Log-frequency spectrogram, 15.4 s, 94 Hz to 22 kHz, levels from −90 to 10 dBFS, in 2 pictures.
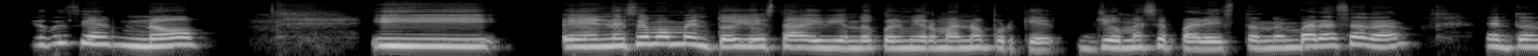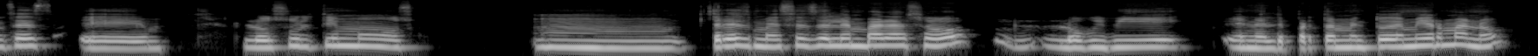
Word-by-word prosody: yo 285 - -7
decía: 335 -1 +1
"No", 280 +2 +2 0.8
y 255 -3 +3 0.2
en 245 +1 +3
ese 290 +4 +3
momento 305 -6 +2
yo 245 0 +1
estaba 235 -1 0
viviendo 215 0 -1
con 210 -1 -1
mi 220 - 0
hermano, 215 +1 -1
porque, 190 -4 -6
yo 215 +1 -1
me 225 +1 -2
separé 205 -5 0
estando 215 +2 -4
embarazada, 255 +3 +1 0.4
entonces, 245 +2 -1 0.2
eh, 200 -1 -2 0.5
los 220 +1 -1
últimos, 250 -2 -1 0.6
mm, 210 -3 -1
3 255 +3 +3
meses 250 +1 -1
del 265 0 +3
embarazo, 270 +5 +2
lo 230 - -3
viví 230 +1 -1
en 215 -2 0
el 205 - 0
departamento 225 +2 +1
de 245 - +4
mi 255 +1 +3
hermano. 285 +3 +1
240 Hz, 140 wpm, -23 LUFS, 220-265 Hz, 0.8 s, de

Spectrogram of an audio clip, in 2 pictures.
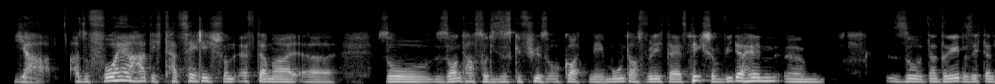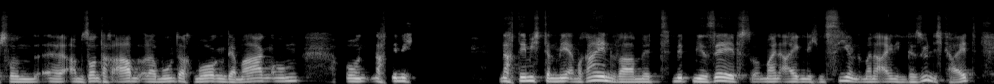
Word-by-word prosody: Ja, 115 -1 -3 0.2
also 125 -1 -5
vorher 175 +5 +5
hatte 155 0 0
ich 125 - -9
tatsächlich 145 +1 0
schon 130 -1 -1
öfter 140 0 0
mal, 115 -3 -1
äh, - - -33 0.3
so 120 -2 +2
sonntags 130 +2 0
so 130 - +2
dieses 120 +1 -4
Gefühl 130 +4 0
so: 130 +1 -6
„Oh 125 - -8
Gott, 130 -4 -1
ne, 120 -2 -3
montags 130 +1 -1
will 130 - +2
ich 130 -2 +1
da 125 - +1
jetzt 120 -1 0
nicht 185 +1 +3
schon 120 -3 0
wieder 160 +3 +5
hin, 160 +1 +3
ähm. 120 -2 -2 0.6
So, 135 -1 -1
da 130 +1 -2
drehte 135 +2 +2
sich 135 +2 -2
dann 135 -2 -1
schon, 125 -1 -1
äh, 130 -1 -3
am 135 -2 -4
Sonntagabend 140 +1 0
oder 130 -1 -1
Montagmorgen 135 0 0
der 120 -2 0
Magen 145 +5 0
um 160 +3 -3 0.4
und 145 0 +1
nachdem 155 - 0
ich 150 -1 -1 0.8
nachdem 165 +1 +3
ich 165 - -1
dann 150 -3 +1
mehr 150 +1 +3
im 130 - -5
Reinen 165 0 +4
war 120 -1 +2
mit 125 +1 -4
mit 150 0 -1
mir 135 -3 +4
selbst 155 -1 +3
und 130 - -8
meinen 135 0 -1
eigentlichen 125 -2 -4
Ziel 170 +7 0
und 125 -4 -4
meiner 125 0 -3
eigenen 125 -3 -4
Persönlichkeit, 130 +7 -2
130 Hz, 195 wpm, -23 LUFS, 125-145 Hz, 0.8 s, vorher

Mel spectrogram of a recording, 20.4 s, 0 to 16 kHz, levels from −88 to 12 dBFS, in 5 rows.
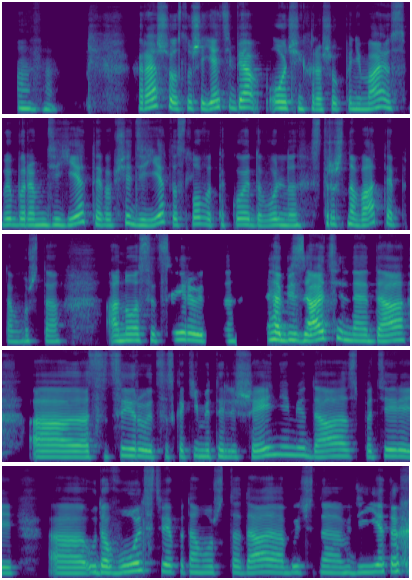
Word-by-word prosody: Мгм. 180 -4 -4 0.7
Хорошо, 245 +3 +2
слушай, 195 0 +2
я 210 +4 +4
тебя 235 -1 +3
очень 210 -2 +2
хорошо 175 0 -4
понимаю 185 +6 0
с 210 - -13
выбором 190 -1 -1
диеты. 195 +5 -1
Вообще, 180 +7 -4
диета- 195 +4 -1
слово 200 +1 -4
такое, 195 +1 -3
довольно 175 0 -3
страшноватое, 205 +1 -2
потому 175 -2 -11
что 180 -1 -7 0.4
оно 190 +3 +1
ассоциируется 205 0 +1 0.6
обязательное, 215 0 +6
да, 190 +4 +3 0.3
а, 190 -1 +3
ассоциируется 190 +1 -1
с - - -12
какими-то 200 0 -5
лишениями, 240 +7 -2
да, 205 0 -1
с 205 - -15
потерей, 190 -2 -2 0.3
а, 185 -1 0
удовольствия. 215 +5 +2
Потому 200 -2 -6
что, 200 0 -9
да, 200 +2 +1
обычно 200 0 -6
в 195 - -6
диетах 220 +5 0
195 Hz, 115 wpm, -23 LUFS, 185-215 Hz, 0.7 s, обязательное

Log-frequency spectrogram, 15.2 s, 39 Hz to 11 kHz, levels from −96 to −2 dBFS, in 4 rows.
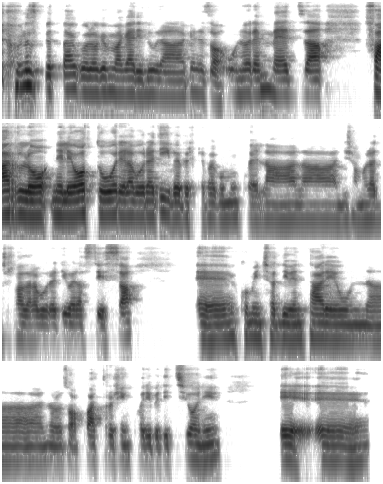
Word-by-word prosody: Uno 200 +2 +5
spettacolo 165 -5 -1
che 150 - +1
magari 140 -2 -1
dura, 125 -2 -3
che - - -9
ne 135 -1 -8
so, - - -3
1 135 - -9
ora 140 0 0
e - - -4
mezza, 130 -3 +2 0.4
farlo 135 -2 +7
nelle 130 -1 +4
8 135 0 +6
ore 135 -1 +6
lavorative, 125 0 +2
perché 120 +1 -7
poi 120 -1 -6
comunque 115 -1 -8
la 110 -1 -4
la 110 0 -5
diciamo, 110 0 -12
la 115 - -5
giornata 115 +2 -5
lavorativa 115 +1 -2
è - - -2
la 115 - -3
stessa, 115 0 -1 0.6
ehm, 120 +1 -1
comincia 125 -1 -6
a - - -3
diventare 120 0 0
un, 115 0 -2
uhm, 110 0 -5
non 115 -1 -6
lo 110 - -7
so, - - -5
4-5 120 - -5
ripetizioni 120 +1 -4 0.5
e 460 0 +1
ehm 115 -1 -3
120 Hz, 165 wpm, -24 LUFS, 115-135 Hz, 0.6 s, farlo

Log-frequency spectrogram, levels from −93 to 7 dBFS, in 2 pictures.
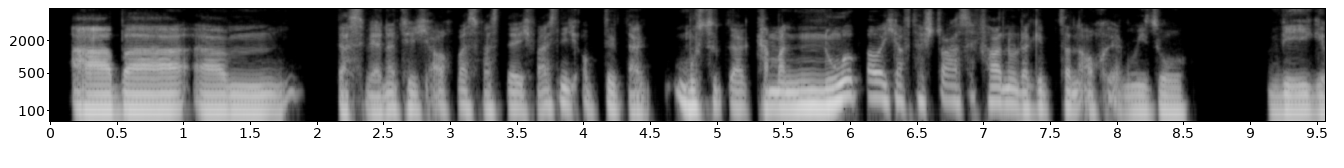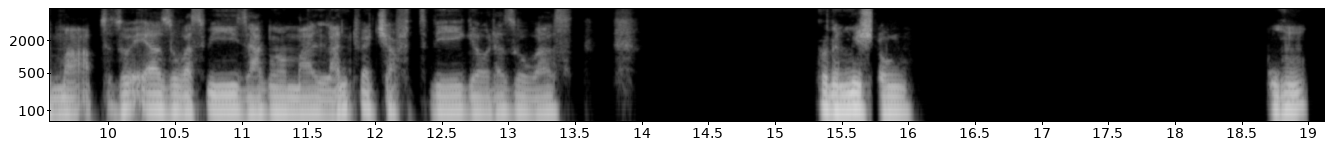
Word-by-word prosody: Aber, 100 0 +5
ähm, 100 - +1 0.2
das 105 - -3
wäre 90 -2 -2
natürlich 100 -1 -3
auch - - -6
was, 115 -6 -5
was 100 -3 -5
der 110 - -3
ich 95 -4 -6
weiß 120 +5 -6
nicht, 130 - -3
ob 100 -8 -10
du 110 - -1
da 95 -1 -5 0.2
musst 120 -5 +2
du 125 - -5
da 115 -2 -5
kann 115 +2 -2
man 115 +1 +6
nur 165 +10 +5
bei 180 - -4
euch 165 -3 -1
auf 150 - -8
der 150 - -6
Straße 145 +1 -7
fahren 140 -2 -2
oder 110 -4 -1
gibt's 105 +1 -7
dann 115 -3 -1
auch 105 -4 -7
irgendwie 95 0 -3
so 90 -1 -1 0.6
Wege 95 0 +1
mal 85 0 -2
ab? - - -11
So 105 -1 -4
eher 100 -1 0
so 95 +1 -1
was 95 0 -3
wie, 95 -1 +2
sagen 90 +1 -3
wir 90 - +1
mal, 85 0 -1
Landwirtschaftswege 95 0 -3
oder 85 +1 -4
so 90 -1 -4
was? 85 +1 -5 1.9
So - - +3
'ne 100 -1 +6
Mischung. 95 -3 +4 2.7
Mhm, 105 +2 +2
100 Hz, 165 wpm, -23 LUFS, 95-110 Hz, 2.7 s, man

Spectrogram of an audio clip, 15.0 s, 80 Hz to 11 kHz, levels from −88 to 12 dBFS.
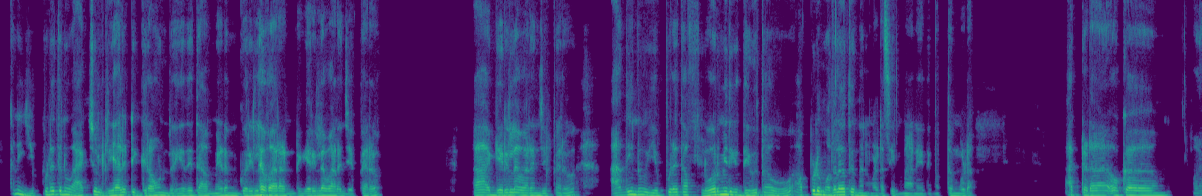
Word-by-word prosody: కానీ 220 0 -1 0.2
ఎప్పుడైతే 185 +9 0
నువ్వు 165 -5 +1
యాక్చువల్ 140 +3 0
రియాలిటీ 150 +4 +3
గ్రౌండ్ 135 0 +1
ఏదైతే 135 +1 -2
ఆ - - 0
madam 130 +1 0
gorilla 130 +4 +4
war 130 -1 +4
and 120 +1 -9
guerrilla 125 +2 +1
war 125 -1 0
అని 115 - -8
చెప్పారో. 125 +4 -5 1.3
ఆ! - - +2 0.2
గెరిల్లా 150 +2 +2
వార్ 140 -1 +1
అని 135 -1 0
చెప్పారో, 130 0 -7 0.6
అది 160 +5 0
నువ్వు 170 -3 0
ఎప్పుడైతే 160 +5 -1
ఆ - - -10
ఫ్లోర్ 155 +4 +3
మీదకి 175 -4 +6
దిగుతావో, 140 -2 -1 0.2
అప్పుడు 150 +7 +5
మొదలవుతుందనమాట 140 -7 +2
సినిమా 120 -1 -8
అనేది 110 0 -10
మొత్తం 125 +2 -8
గూడా. 115 0 -5 1.2
అక్కడ 145 -2 -2 0.3
ఒక 135 - -6 0.9
హ్మ్, 130 0 -15
135 Hz, 150 wpm, -22 LUFS, 130-155 Hz, 1.3 s, మీదకి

